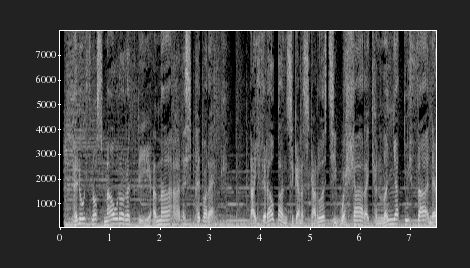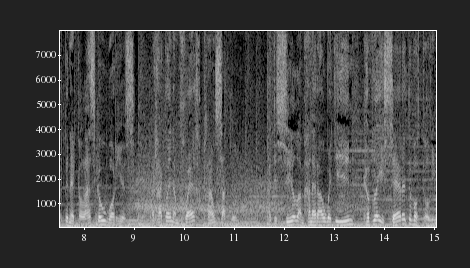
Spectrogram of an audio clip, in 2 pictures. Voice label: welsh commercial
